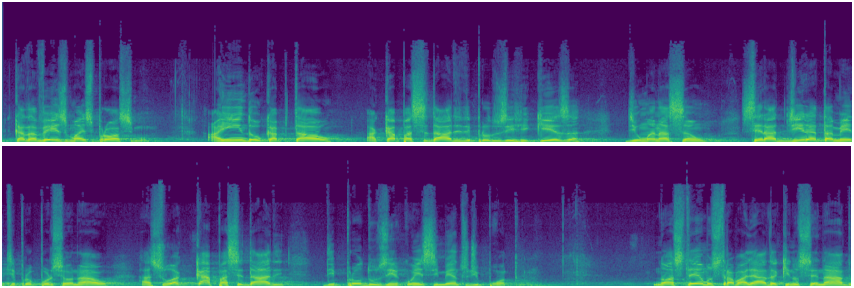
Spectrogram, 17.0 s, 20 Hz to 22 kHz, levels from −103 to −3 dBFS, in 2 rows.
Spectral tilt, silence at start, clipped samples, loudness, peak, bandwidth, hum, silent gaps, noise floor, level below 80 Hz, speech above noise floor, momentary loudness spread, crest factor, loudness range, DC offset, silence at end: -5.5 dB/octave; 0 s; under 0.1%; -18 LUFS; 0 dBFS; 15 kHz; none; none; -47 dBFS; -42 dBFS; 30 dB; 12 LU; 18 dB; 3 LU; under 0.1%; 0 s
